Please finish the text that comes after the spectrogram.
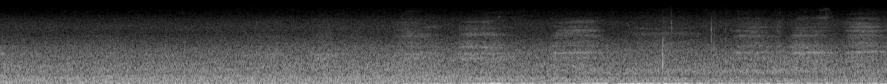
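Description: A steady broadband roar of rushing water in Yellowstone's Grand Canyon near the Lower Falls fills the scene, constant and fairly loud, with faint higher chirps or squeaks drifting in partway through.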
